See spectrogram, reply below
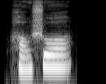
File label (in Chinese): "好说", Chinese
